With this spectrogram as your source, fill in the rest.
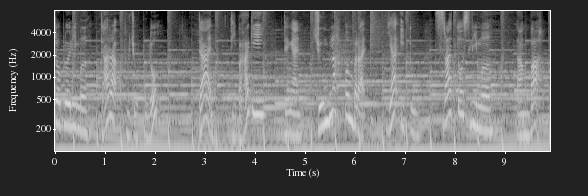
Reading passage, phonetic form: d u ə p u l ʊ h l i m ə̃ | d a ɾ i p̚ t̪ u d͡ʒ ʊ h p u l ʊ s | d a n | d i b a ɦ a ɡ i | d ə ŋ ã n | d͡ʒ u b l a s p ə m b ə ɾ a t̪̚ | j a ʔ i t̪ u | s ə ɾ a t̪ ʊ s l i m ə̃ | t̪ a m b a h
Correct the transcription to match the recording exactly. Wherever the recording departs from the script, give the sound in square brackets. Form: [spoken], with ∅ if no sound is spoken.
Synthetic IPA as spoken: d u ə p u l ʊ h l i m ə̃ | d a ɾ [a] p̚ t̪ u d͡ʒ ʊ h p u l ʊ [h] | d a n | d i b a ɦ a ɡ i | d ə ŋ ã n | d͡ʒ u [m] l a [h] p ə m b ə ɾ a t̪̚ | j a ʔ i t̪ u | s ə ɾ a t̪ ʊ s l i m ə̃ | t̪ a m b a h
